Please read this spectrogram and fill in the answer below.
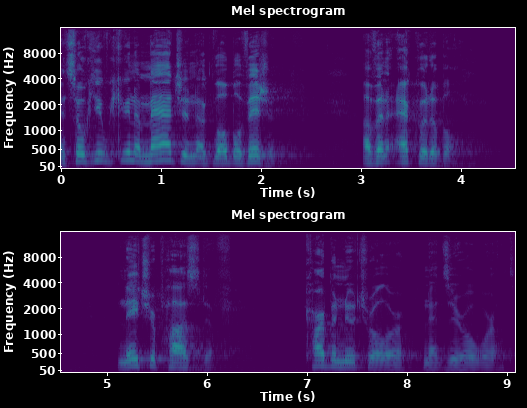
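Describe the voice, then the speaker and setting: A man with a fairly high pitch and lively intonation, his speech broken by long, frequent pauses. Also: moderate pace. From western Canada. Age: 60s. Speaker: conservationist. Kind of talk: keynote speech. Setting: conference stage with audience. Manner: animated.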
